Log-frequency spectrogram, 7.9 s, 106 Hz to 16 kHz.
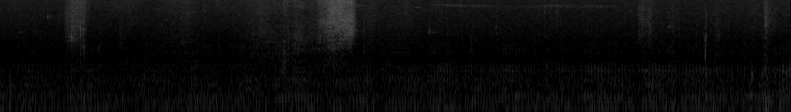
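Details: Four-month-old female British Shorthair kitten rolling belly-up while chasing an LED pointer for the first time, filmed November 2019; steady low continuous purring rumble with a few brief rustling scratches.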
